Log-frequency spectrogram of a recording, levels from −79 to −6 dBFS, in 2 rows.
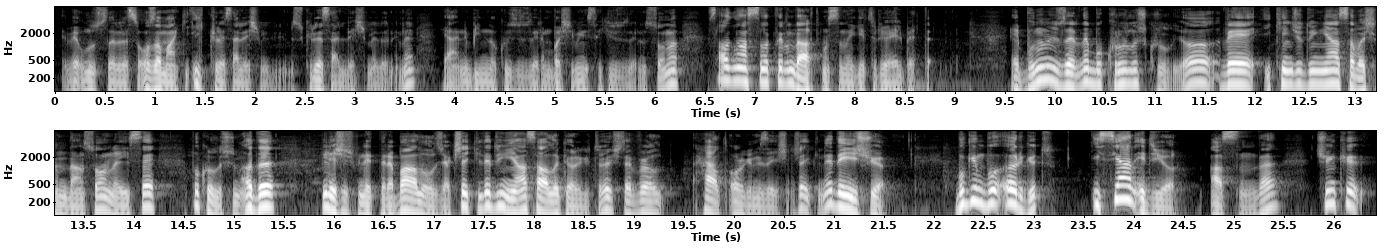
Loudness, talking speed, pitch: -17 LUFS, 125 wpm, 105 Hz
